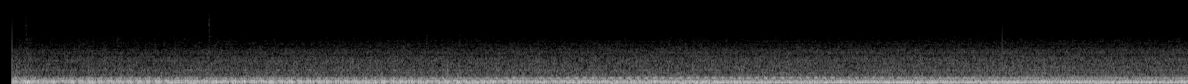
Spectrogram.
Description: TVR Chimaera 400 misfire at low revs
